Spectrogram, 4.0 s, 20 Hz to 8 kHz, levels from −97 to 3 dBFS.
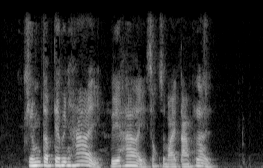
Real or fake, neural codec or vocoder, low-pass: fake; codec, 16 kHz in and 24 kHz out, 2.2 kbps, FireRedTTS-2 codec; 7.2 kHz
